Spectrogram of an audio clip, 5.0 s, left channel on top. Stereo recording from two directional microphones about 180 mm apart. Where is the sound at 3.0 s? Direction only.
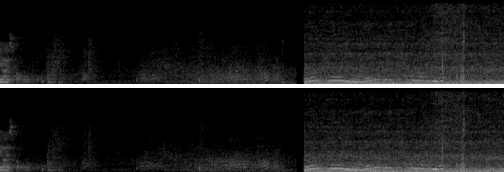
10° left (ahead or behind).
